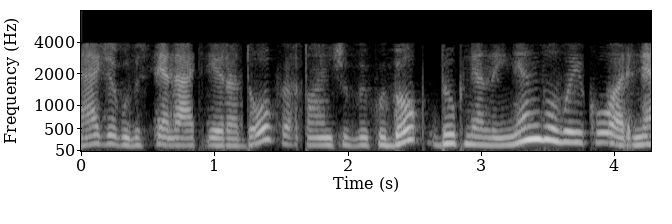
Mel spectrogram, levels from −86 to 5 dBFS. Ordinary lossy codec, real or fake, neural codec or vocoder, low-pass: AAC, 16 kbps; fake; codec, 16 kHz, 0.5 kbps, X-Codec, HuBERT features, trained on balanced general audio; 7.2 kHz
